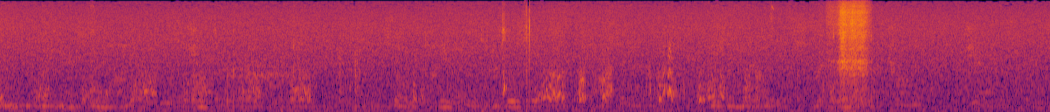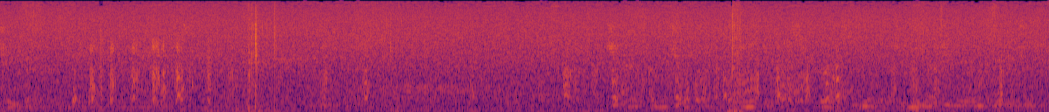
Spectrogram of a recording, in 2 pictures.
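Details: Cho and Pea, two guinea pigs at play with an old slipper: quiet squeaky chatter and small rhythmic chirps, a low steady hum throughout, and one brief loud rustle partway through.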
